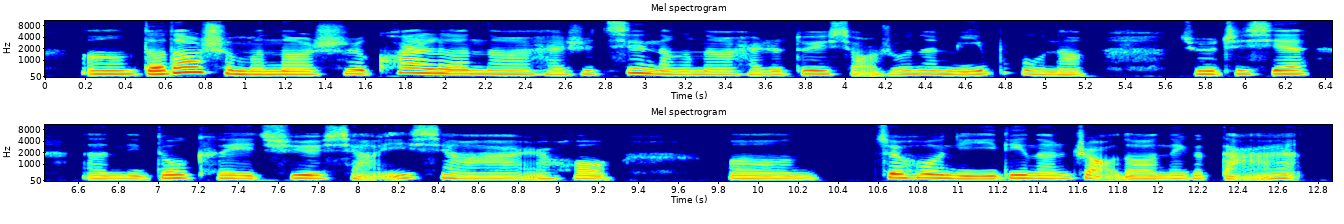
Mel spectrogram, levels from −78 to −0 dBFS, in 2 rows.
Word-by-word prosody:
嗯， 200 0 +1
得 190 +1 +7
到 310 +2 +7
什 225 -8 +2
么 180 -1 +3
呢？ 180 0 +2
是 215 +2 -1
快 280 +2 +2
乐 235 -3 +4
呢？ 195 -2 0
还 180 -4 -4
是 200 +3 -4
技 260 +7 0
能 185 -5 0
呢？ 180 -1 -2
还 175 -2 -5
是 185 0 -3
对 205 +1 +1
小 195 -5 -4
时 175 - -8
候 195 - -1
的 200 -1 -1
弥 185 +1 0
补 220 -8 -5
呢？ 160 0 -2 0.5
就 190 - -3
是 185 - +3
这 200 +3 -2
些， 210 +1 +1 0.3
嗯， 170 0 -3
你 160 - -2
都 190 +4 +2
可 185 -1 -4
以 175 -2 +1
去 185 +2 +1
想 190 - -2
一 190 - -1
想 210 -3 -2
啊， 160 0 -3
然 165 - -4
后， 175 +1 -3 0.5
嗯， 165 0 -2 0.3
最 225 -2 +4
后 215 -1 +3
你 160 -3 +2
一 160 - +2
定 190 +2 +2
能 175 0 -1
找 195 -3 0
到 160 +1 0
那 170 +1 -3
个 170 - -3
答 150 -2 -3
案。 185 +6 -2
185 Hz, 250 characters per minute, -22 LUFS, 170-205 Hz, 0.5 s, 得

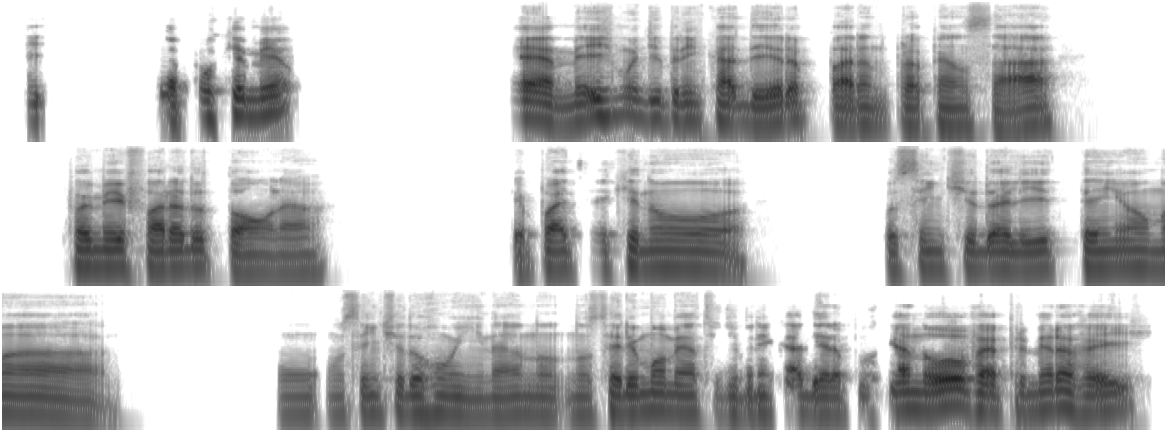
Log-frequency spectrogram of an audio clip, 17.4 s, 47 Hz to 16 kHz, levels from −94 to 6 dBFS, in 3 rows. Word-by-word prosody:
E - - -4 0.7
é - - +3
porque - - +1
mesmo - - +2 1.1
É, - - +7
mesmo 140 +7 +1
de 135 0 -2
brincadeira, 115 -4 +1
parando 105 -1 0
para 100 -2 -1
pensar, 95 -1 -1 0.9
foi 110 - +3
meio 110 0 +3
fora 105 0 +3
do 110 +1 -1
tom, 90 -4 -1
né. 85 +1 -6 0.9
E - - -4
pode 100 -2 0
ser 100 - -14
que 105 +3 -1
no 105 -1 -1 0.7
no 95 - -3
sentido 100 0 -3
ali 100 0 +1
tenha 105 0 -2
uma 95 -6 -2 0.9
um 95 0 -9
um 95 - -11
sentido 100 +1 -3
ruim, 95 -3 -4
né. 90 0 -4
Não 95 -1 -6
não 95 0 -8
seria 105 +1 +1
o - - -3
momento 105 -4 -1
de 100 - -7
brincadeira, 95 0 -1
porque - - -8
é - - +7
novo, 115 - +7
é - - +7
a - - +2
primeira 120 +4 +1
vez 105 -2 0
100 Hz, 160 wpm, -23 LUFS, 95-105 Hz, 1.1 s, É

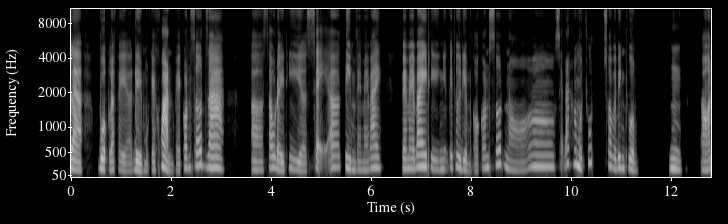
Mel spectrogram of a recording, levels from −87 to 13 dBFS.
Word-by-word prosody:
là 165 -5 +7 0.3
buộc 185 -2 +5
là 170 - +2
phải, 150 -3 -4
à, 145 0 -10
để 160 -2 +3
một 145 0 -12
cái 155 0 -4
khoản 180 - +7
vé 135 -1 -6
concert 240 +5 0
ra. 210 -3 +6 0.5
Ờ, 165 -1 -3
sau 205 +5 -1
đấy 155 -4 +2
thì, 180 -6 -4
ờ, 145 -1 -4
sẽ 285 - -3 0.3
tìm 190 -6 0
vé 165 0 -10
máy 165 0 -9
bay. 205 0 +1 0.4
Vé 190 0 +2
máy 190 -1 +1
bay 230 0 +7
thì 190 -6 -7
những 175 -1 -9
cái 215 - -6
thời 215 -3 -1
điểm 165 -6 -2
có 145 0 -10
concert 235 +7 -4
nó, 160 -6 -9 0.5
ơ, - - -6
sẽ - - -10
đắt 280 +2 -6
hơn 270 -4 +2
một 195 - +3
chút 295 +1 -7 0.2
so 240 -1 -5
với 190 -3 -5
bình 205 -1 -1
thường. 180 -7 -1 0.6
Ừm. 190 -3 +1 0.4
Đó, 170 +1 +2
185 Hz, 210 wpm, -24 LUFS, 165-210 Hz, 0.6 s, là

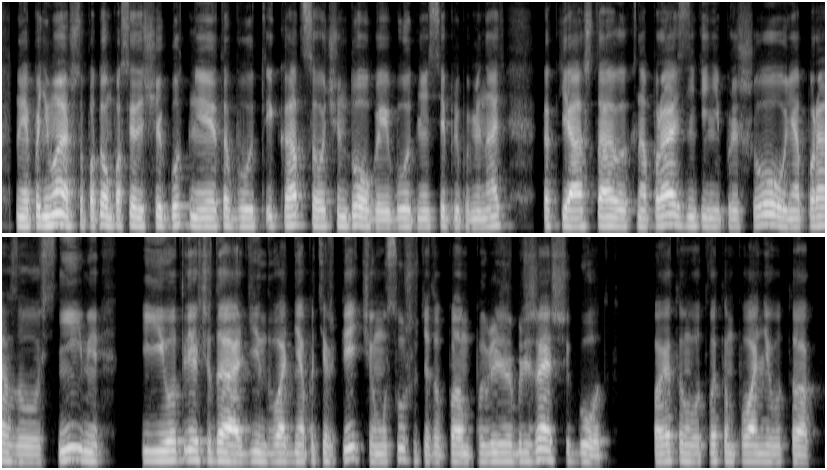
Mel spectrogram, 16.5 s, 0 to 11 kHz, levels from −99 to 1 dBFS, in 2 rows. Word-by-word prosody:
Ну, 120 - +3
я 120 - +4
понимаю, 130 +1 +6
что - - -8
потом 135 -4 +2
последующий 120 +1 +1
год 135 +3 -2
мне 120 -1 +2
это 115 +2 0
будет 115 0 -2
икаться 130 +1 0
очень 120 +1 0
долго, 120 -5 +2
и 110 - +2
будут 115 +2 -1
мне 110 0 -1
все 110 +2 -4
припоминать, 115 +3 -3 0.3
как 120 0 -5
я 115 -2 +6
оставил 115 +1 +3
их 115 +1 -18
на 110 -1 -1
праздники, 125 -1 +3
не 115 -1 -3
пришел, 125 +4 0
не 110 - -1
отпраздновал 110 -1 -1
с 105 - -20
ними 130 -5 0 0.4
и, 125 0 +1
вот, 130 +1 +2
легче, 135 -1 0
да, 120 -2 +6
1-2 115 +1 +1
дня 115 0 -3
потерпеть, 145 +8 -4
чем 110 -2 -4
выслушивать 120 +1 -7
это 110 0 -6
потом 110 -2 -2
бли 120 +1 -2
ближайший 120 +2 0
год. 105 -4 -4 0.4
Поэтому 120 +1 -2
вот 115 0 -7
в 120 - -11
этом 120 -2 -4
плане 115 -1 -1
вот 110 0 -8
так. 105 -2 -2
120 Hz, 185 wpm, -22 LUFS, 115-125 Hz, 0.4 s, понимаю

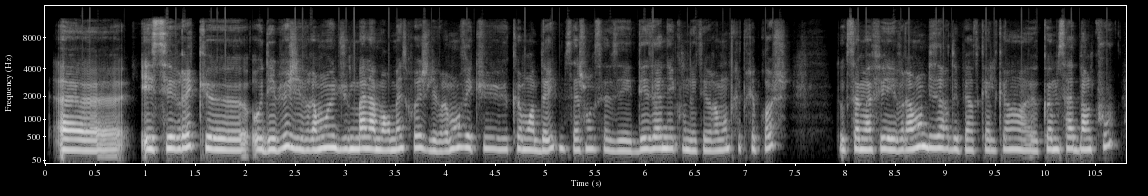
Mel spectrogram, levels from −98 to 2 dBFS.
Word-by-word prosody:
heu, 210 - +4 0.2
et 230 - +4
c'est 245 +1 +3
vrai 270 +4 +2
qu'au 230 -3 +2
début 225 +5 +2
j'ai 235 -3 +2
vraiment 225 +4 +3
eu 260 - +6
du 230 0 -1
mal 240 0 +4
à 235 - +4
m'en 220 -1 +2
remettre, 235 +4 -1
oui, 260 - +2
je 225 - -6
l'ai 205 - 0
vraiment 205 +6 -1
vécu 245 -3 -3
comme 235 -1 -2
un 220 - +1
deuil, 215 +5 -2
sachant 235 0 -5
que 230 - -8
ça 225 -2 -8
faisait 205 -1 -3
des 230 +4 -1
années 245 0 +1
qu'on 230 -3 -4
était 205 0 -5
vraiment 210 +3 -3
très, 250 - -12
très 245 - -10
proches, 250 +7 -8 0.5
donc 220 -2 -7
ça 230 - -2
m'a 225 0 +2
fait 225 -1 0
vraiment 225 +5 +1
bizarre 255 -2 +2
de 230 0 -3
perdre 220 -1 -6
quelqu'un, 225 0 -4
heu, - - -5
comme 230 +3 -1
ça, 240 +1 -3
d'un 225 0 0
coup, 280 +7 -7
230 Hz, 265 wpm, -23 LUFS, 220-245 Hz, 0.5 s, eu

